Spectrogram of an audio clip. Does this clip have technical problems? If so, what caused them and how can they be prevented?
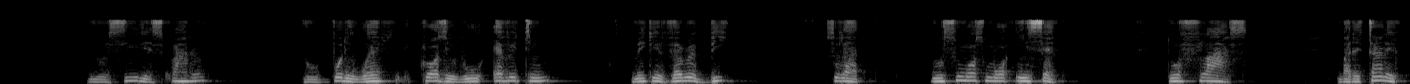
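Yes. Throughout the speech, likely Opus compression: nothing above 8 kHz, and starved bands are filled with noise, so tones turn grainy rather than MP3-like swirling, fitting roughly 12 kbps. Encode at a higher bitrate to prevent it.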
